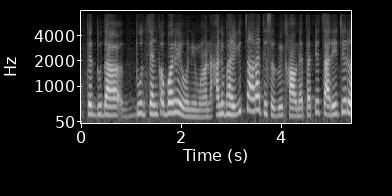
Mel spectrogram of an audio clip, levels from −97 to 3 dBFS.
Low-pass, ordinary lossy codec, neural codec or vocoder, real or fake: 7.2 kHz; none; codec, 16 kHz, 0.7 kbps, FocalCodec; fake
